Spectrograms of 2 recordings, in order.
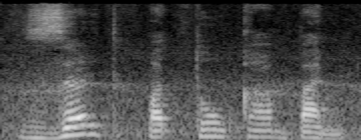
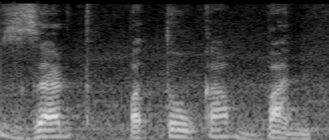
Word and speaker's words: Zard Patton Ka Bunn: आप सब में से बहुत सारे लोगों ने मुझे जर्द पत्तों का बन पाकिस्तानी ड्रामा हम टीवी पर उसकी सजेशन दी थी। आज मैं उसका प्रोनाउंसिएशन ठीक कर रही हूँ, जर्द पत्तों का बन।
